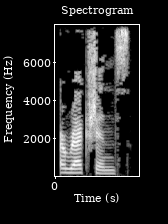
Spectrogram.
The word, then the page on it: erections: British English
